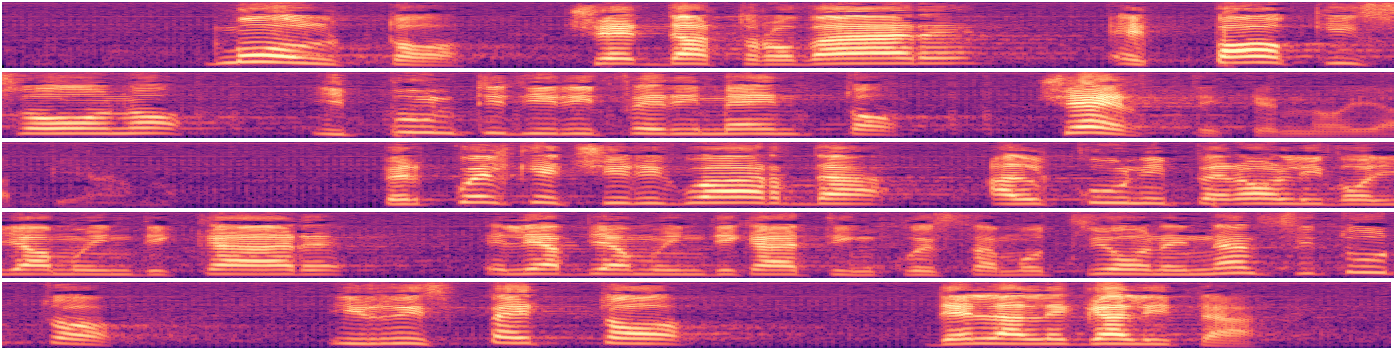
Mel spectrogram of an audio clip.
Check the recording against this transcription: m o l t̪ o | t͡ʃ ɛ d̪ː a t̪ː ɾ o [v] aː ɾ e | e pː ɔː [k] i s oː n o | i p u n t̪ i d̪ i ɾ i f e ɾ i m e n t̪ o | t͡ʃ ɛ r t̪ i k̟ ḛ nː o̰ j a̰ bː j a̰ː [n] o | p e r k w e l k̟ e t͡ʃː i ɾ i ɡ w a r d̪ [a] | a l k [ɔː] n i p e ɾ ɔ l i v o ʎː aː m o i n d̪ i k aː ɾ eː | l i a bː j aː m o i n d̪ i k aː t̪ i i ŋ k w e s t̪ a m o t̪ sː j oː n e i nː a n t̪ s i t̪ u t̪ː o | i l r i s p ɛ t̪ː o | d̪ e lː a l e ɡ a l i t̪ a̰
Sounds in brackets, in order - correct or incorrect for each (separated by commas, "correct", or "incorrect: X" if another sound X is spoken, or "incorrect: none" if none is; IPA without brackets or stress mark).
correct, correct, incorrect: m, correct, incorrect: uː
